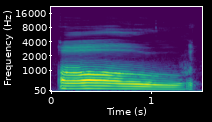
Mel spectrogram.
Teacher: it starts with an O, ends with an oo. That is a diphthong, and they are abundant in Quebecois French.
